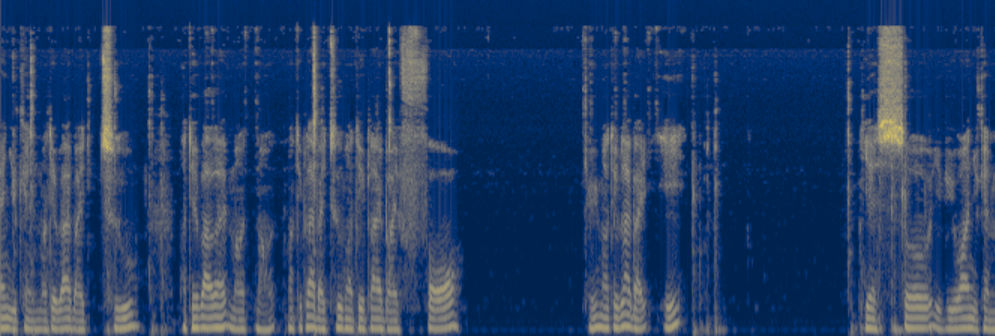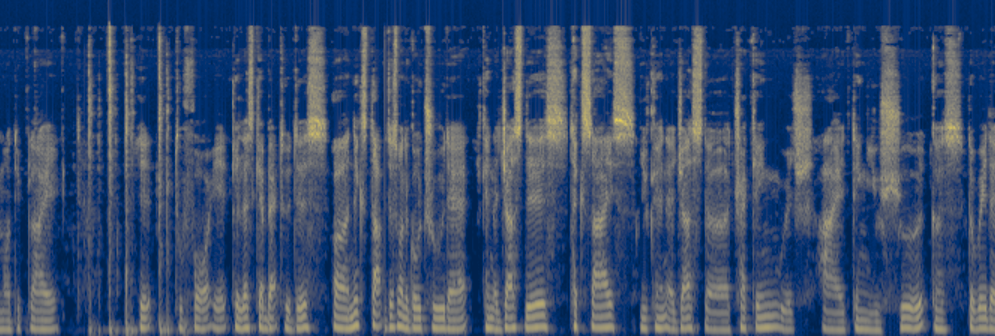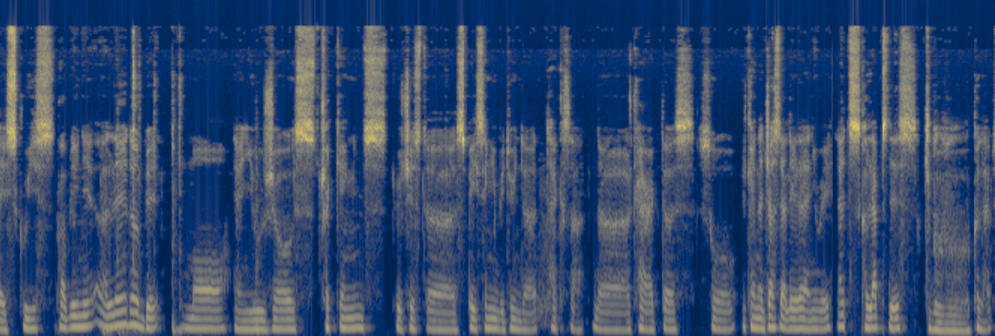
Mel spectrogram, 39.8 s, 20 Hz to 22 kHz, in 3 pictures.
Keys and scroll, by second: 0.1-0.9 typing, 7.5-9.2 typing.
